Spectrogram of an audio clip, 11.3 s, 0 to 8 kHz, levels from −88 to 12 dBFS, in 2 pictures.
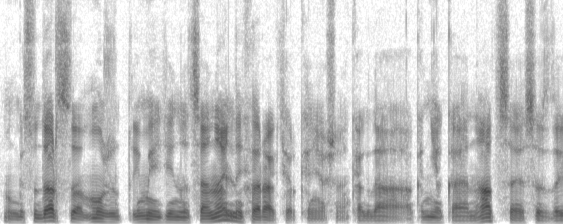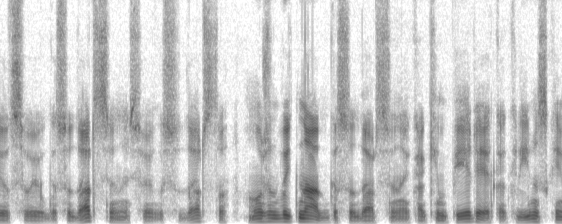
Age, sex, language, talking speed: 50-69, male, Russian, 115 wpm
